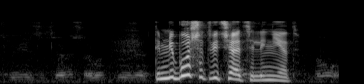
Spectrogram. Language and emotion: Russian, angry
